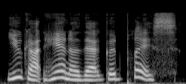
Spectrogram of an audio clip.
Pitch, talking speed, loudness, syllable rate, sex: 245 Hz, 195 wpm, -17 LUFS, 4.8 syllables/s, female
